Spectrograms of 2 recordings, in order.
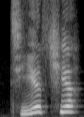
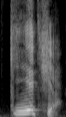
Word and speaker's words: Tjietsje: Tjietsje and Grietsje. Tjietsje. Can you say that? Tjietsje and Grietsje. You'll see the J. The J is not pronounced.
